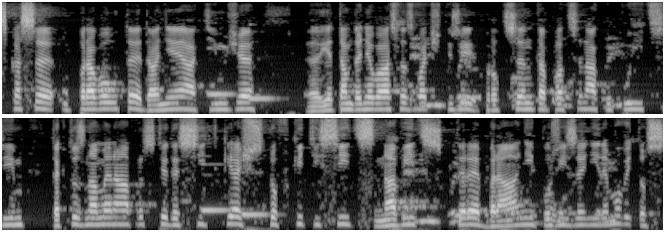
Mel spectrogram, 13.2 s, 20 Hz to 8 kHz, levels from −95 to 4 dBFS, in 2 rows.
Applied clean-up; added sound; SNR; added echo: classical method spectral subtraction.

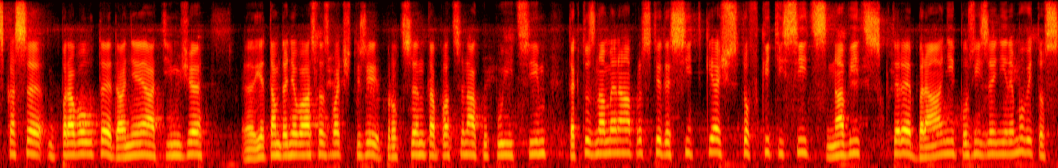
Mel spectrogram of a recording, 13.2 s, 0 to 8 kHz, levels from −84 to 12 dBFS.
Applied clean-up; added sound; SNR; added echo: neural separator model SepFormer DNS4.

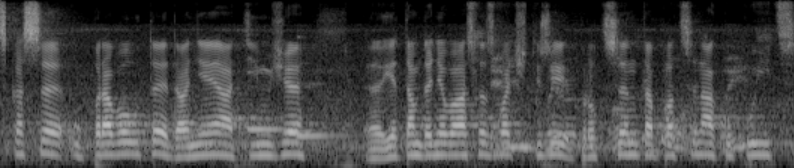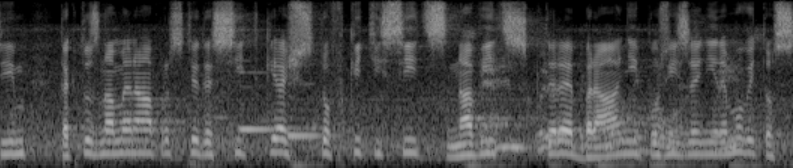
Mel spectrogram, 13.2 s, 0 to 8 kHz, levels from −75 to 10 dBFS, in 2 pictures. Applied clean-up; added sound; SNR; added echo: none; Subway, metro, underground; 10 dB; none.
